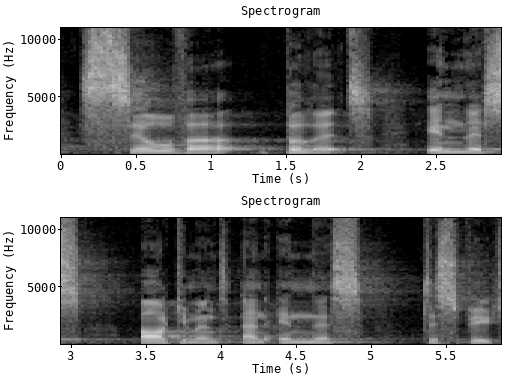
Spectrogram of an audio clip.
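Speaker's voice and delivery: normal talking voice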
